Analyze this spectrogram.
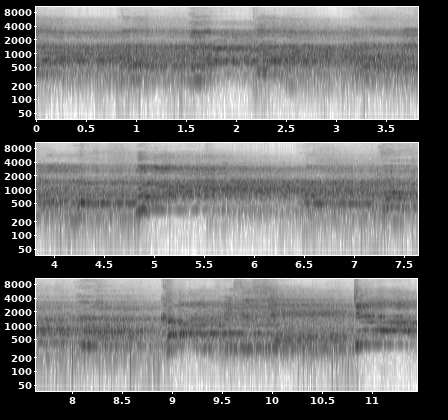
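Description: Several young men talk and laugh close by.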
